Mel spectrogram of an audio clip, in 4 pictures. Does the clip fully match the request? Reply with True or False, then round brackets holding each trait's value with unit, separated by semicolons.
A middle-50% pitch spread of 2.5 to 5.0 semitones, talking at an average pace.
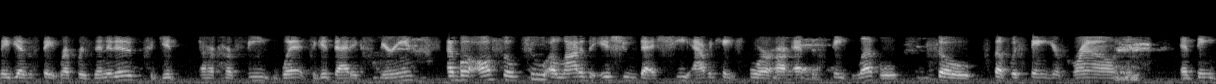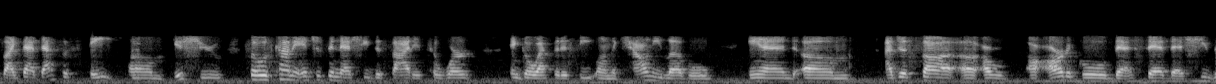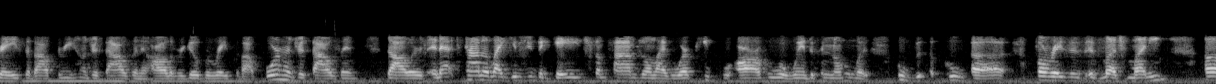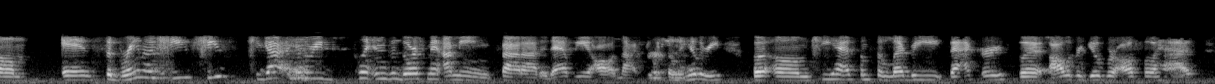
False (5.5 semitones; 190 wpm)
